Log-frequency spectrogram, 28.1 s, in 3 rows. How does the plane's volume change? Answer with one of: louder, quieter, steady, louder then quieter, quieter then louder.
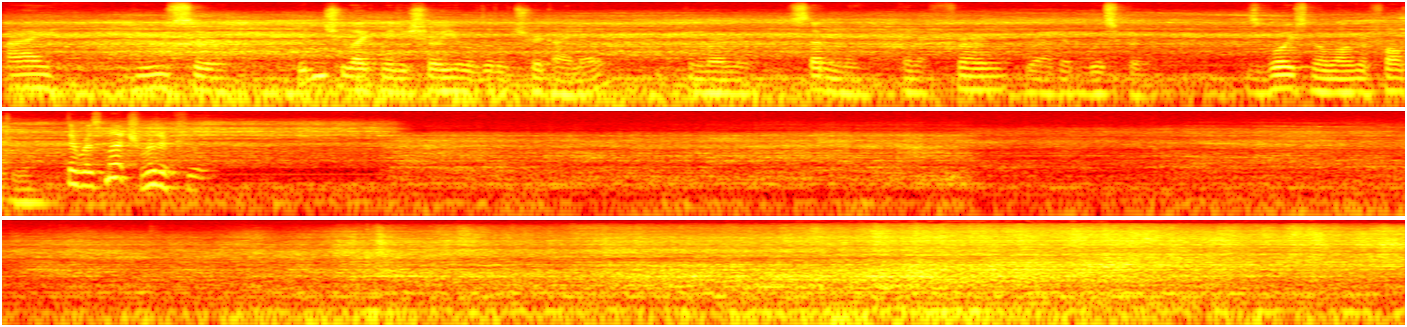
quieter then louder.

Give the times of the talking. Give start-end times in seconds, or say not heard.
0.0-7.7, 8.2-10.8.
